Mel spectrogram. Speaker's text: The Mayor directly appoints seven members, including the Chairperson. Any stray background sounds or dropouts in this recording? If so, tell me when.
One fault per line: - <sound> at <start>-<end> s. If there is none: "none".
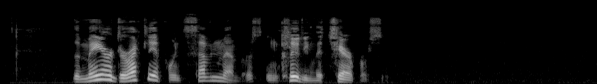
none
